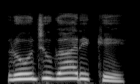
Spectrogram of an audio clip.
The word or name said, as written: ರೋಜುಗಾರಿಕೆ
